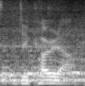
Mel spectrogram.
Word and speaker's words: Dakotah: Fun fact, did you know his actual name is Dakotah, like it's spelled on the screen right now?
